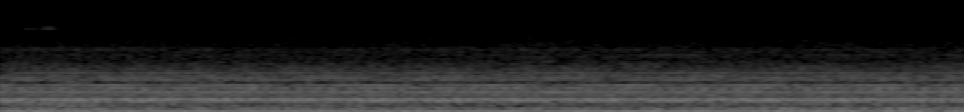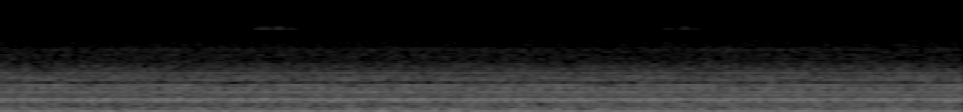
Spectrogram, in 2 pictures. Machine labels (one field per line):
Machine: pump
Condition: abnormal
